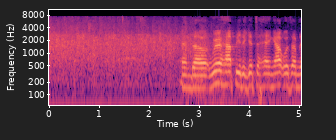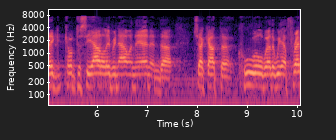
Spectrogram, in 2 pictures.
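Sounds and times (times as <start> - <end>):
audience applause for pastors: 0.0 - 3.4
speech: 2.6 - 10.0.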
